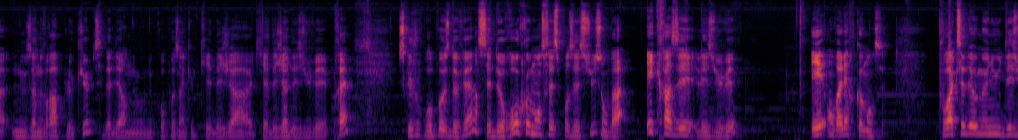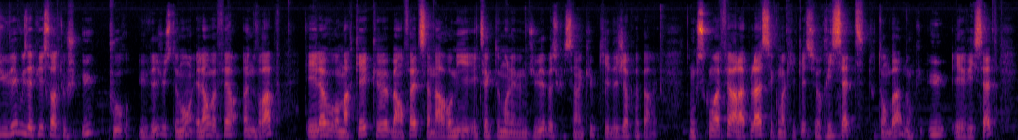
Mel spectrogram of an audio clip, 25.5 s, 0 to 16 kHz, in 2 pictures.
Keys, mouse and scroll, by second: 2.3-5.3 scroll up 1, 11.2-12.2 middle drag, 11.2 scroll up 2, 12.2-12.7 scroll down 1, 13.2 u, 16.2 middle click, 20.2 u.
